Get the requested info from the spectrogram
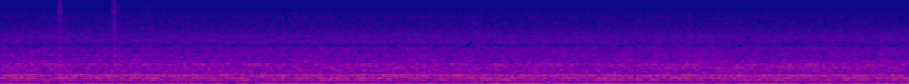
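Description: Steady low hum of a desktop computer with two faint mouse clicks about half a second in.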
